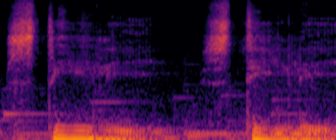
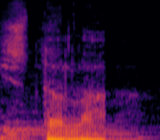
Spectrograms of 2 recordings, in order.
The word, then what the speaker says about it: stele: Steely is how it is said, not Stella.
